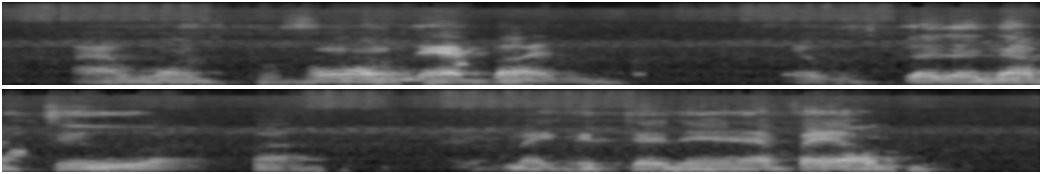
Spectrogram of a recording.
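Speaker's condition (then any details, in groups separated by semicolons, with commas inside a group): ALS; about eight years since diagnosis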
